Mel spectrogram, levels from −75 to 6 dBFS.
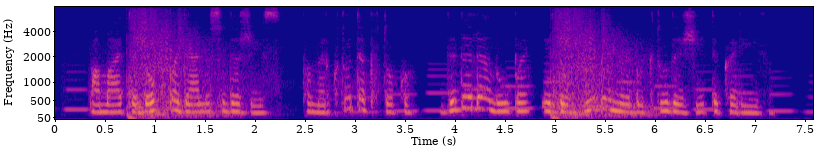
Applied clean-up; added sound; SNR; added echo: none; Wind instrument, woodwind instrument + Gunshot, gunfire; 10 dB; none.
